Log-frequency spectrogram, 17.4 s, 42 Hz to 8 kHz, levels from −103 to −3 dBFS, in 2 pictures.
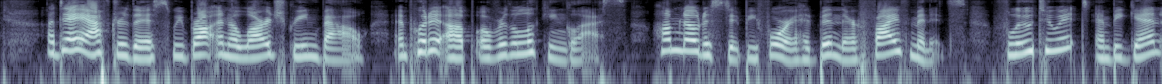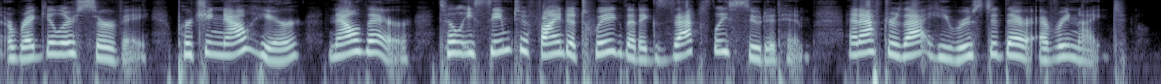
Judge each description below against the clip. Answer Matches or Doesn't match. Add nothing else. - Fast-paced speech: Matches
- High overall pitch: Matches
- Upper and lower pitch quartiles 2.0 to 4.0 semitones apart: Doesn't match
